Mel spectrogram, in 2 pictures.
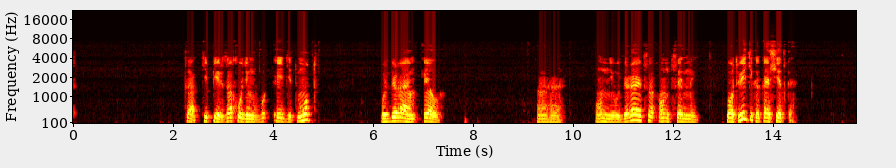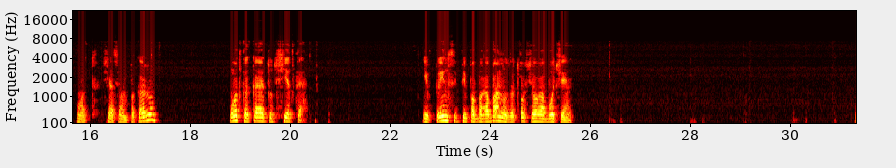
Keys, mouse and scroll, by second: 0.0 drag, 1.0 click, 2.0 click, 3.9-5.4 drag, 6.1 click, 7.1 l, 8.0 l, 9.2 click, 10.2-13.0 middle drag, 13.7-15.4 middle drag, 16.2 shift+middle click, 17.6 click, 19.4-20.6 shift+middle drag, 23.4 shift+middle click, 24.9 click, 26.5 l, 28.2 l, 29.2 click, 30.2 l, 31.1-31.3 middle drag.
